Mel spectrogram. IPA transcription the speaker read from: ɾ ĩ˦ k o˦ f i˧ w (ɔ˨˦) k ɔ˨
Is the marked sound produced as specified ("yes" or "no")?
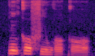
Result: no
